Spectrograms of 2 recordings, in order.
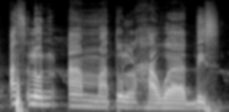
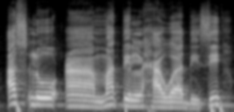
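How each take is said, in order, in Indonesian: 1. Kata pertama berakhir dengan bunyi n. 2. Kata pertama berakhir tanpa bunyi n. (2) "yang betul adalah"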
